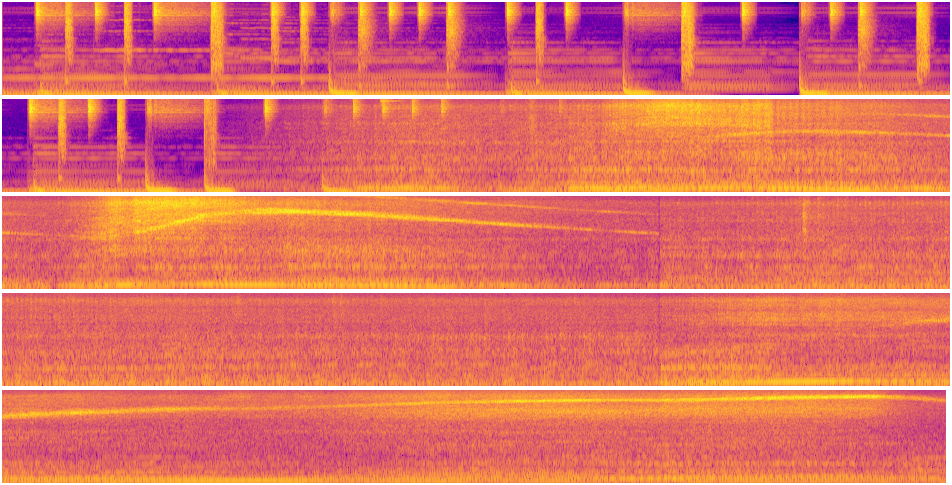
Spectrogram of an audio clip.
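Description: A diesel pickup truck that rolls coal rumbles loudly as it is parked, with a clattering, uneven start giving way to sustained revving, rising and falling engine pitch, and heavy low idle, close and continuous.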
